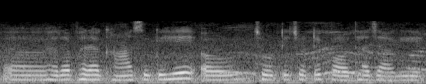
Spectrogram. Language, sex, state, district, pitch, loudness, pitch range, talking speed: Chhattisgarhi, female, Chhattisgarh, Rajnandgaon, 215 Hz, -15 LUFS, 205-225 Hz, 140 wpm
